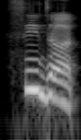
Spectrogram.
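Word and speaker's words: scissors: म्हणजे देखावा किंवा दृश्य सीजर इथे सुद्धा बघा सी चा उच्चार नाही होत आहे मसल्स म्हणजे काय स्नायू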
